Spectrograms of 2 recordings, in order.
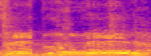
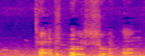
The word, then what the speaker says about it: Tom Bergeron: Old Tom Bergeron! There we go! Her from my bone! Tom Bergeron. It kind of rhymes with Hiroshima bomb.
